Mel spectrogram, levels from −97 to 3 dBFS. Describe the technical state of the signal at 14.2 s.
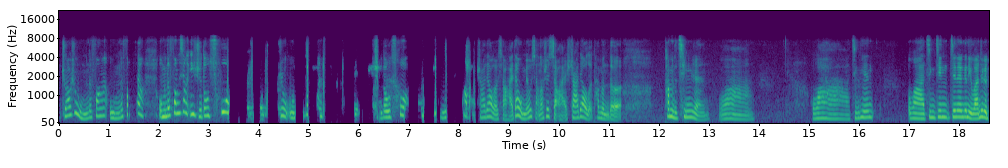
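At 14.2 s the speech is intact, with no dropout, glitch or distortion.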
